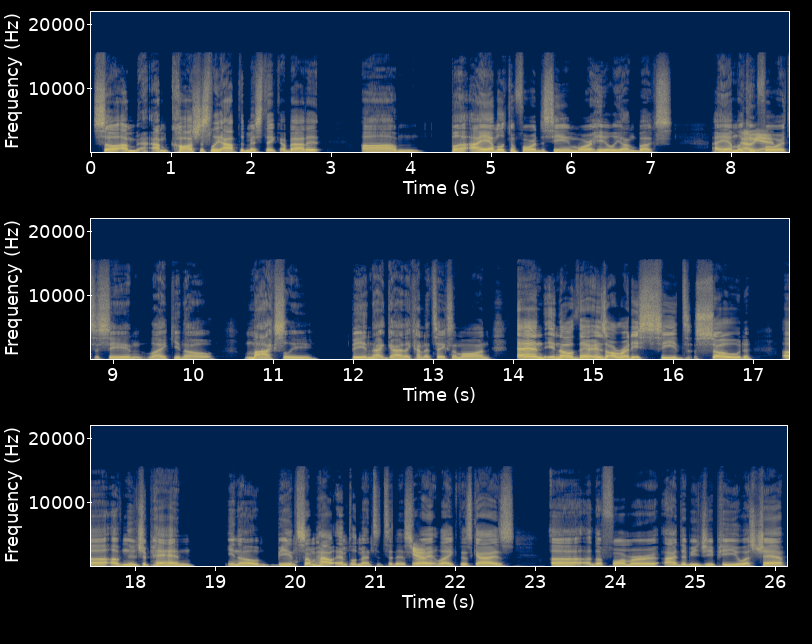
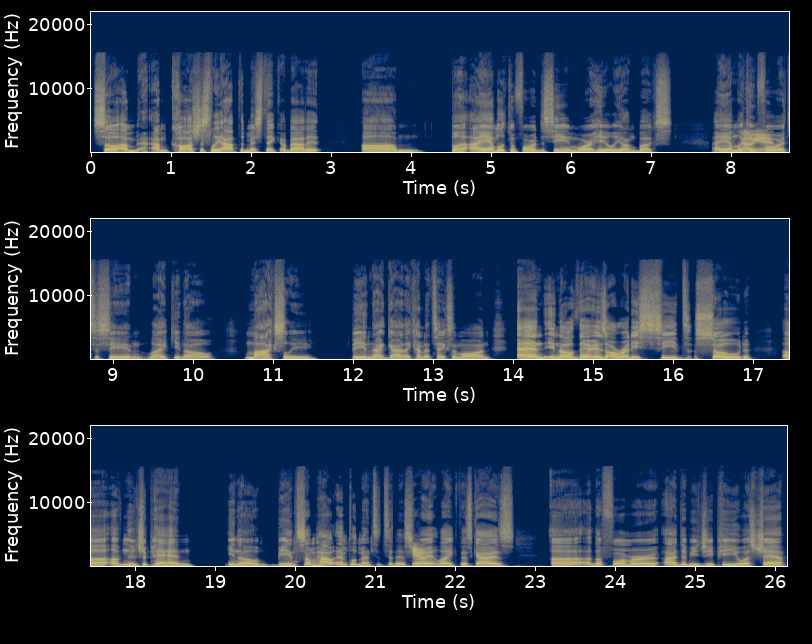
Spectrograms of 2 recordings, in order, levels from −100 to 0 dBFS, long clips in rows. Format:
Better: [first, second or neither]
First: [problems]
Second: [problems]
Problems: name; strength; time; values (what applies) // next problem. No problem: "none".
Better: neither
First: none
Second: none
